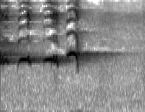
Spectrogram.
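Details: Oriental magpie-robin (kacer) giving three quick, bright whistled notes, each slightly higher than the last, trailing into a fading thin whistle, with no other sounds.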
